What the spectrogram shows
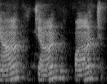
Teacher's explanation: इसका उच्चारण नाक और मुंह दोनों से होता है। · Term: अनुनासिक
